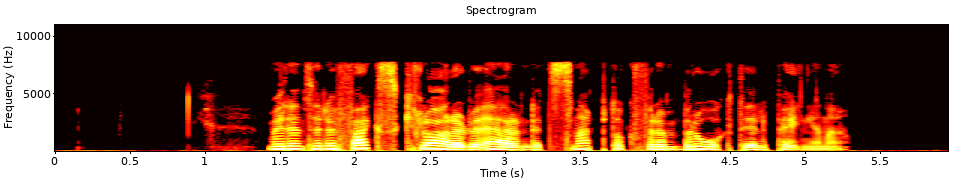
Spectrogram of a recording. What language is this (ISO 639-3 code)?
swe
